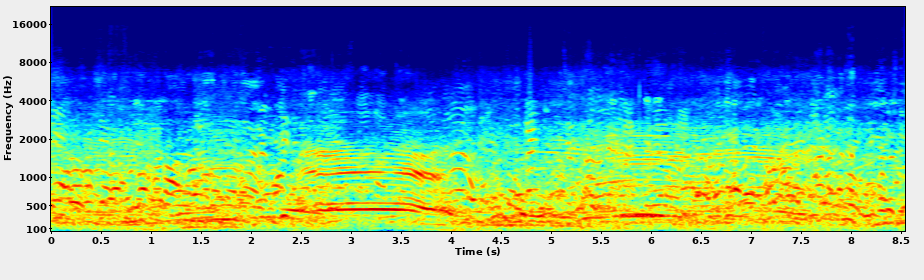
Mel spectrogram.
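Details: Sahiwal bull calves at a crowded cattle market, 20 February 2025, being bought by a farmer from Dhaka, Bangladesh; one drawn-out, rising and falling moo near the middle, buried in constant bargaining chatter and crowd noise.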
